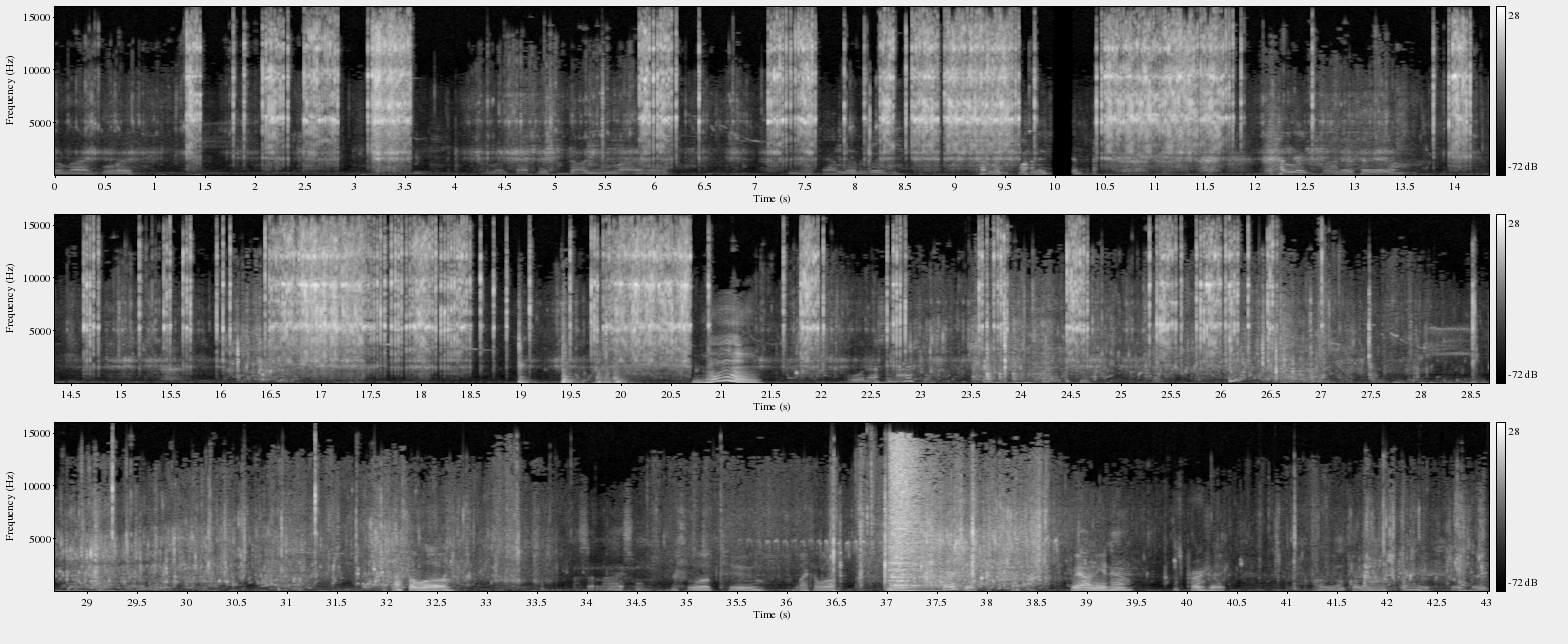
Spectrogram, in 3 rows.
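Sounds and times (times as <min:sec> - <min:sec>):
spinning reel whirring and clicking: 0:00.0 - 0:27.2.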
